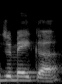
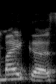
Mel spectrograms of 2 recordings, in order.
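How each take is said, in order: First: The word begins with a J sound. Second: The word begins with an H sound. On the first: The speaker is naming the country in English. "So remove the the H, put the J" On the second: The speaker is naming the drink in Spanish. "it goes H instead of the J"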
